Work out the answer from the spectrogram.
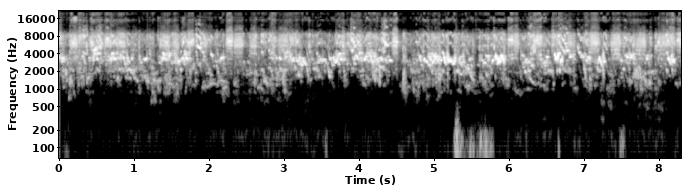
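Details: A breeding pair of budgies keeps up a steady, busy warble of rapid high chirps, buzzy squeaks and twittering notes. Brief low knocks sound about two-thirds through.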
